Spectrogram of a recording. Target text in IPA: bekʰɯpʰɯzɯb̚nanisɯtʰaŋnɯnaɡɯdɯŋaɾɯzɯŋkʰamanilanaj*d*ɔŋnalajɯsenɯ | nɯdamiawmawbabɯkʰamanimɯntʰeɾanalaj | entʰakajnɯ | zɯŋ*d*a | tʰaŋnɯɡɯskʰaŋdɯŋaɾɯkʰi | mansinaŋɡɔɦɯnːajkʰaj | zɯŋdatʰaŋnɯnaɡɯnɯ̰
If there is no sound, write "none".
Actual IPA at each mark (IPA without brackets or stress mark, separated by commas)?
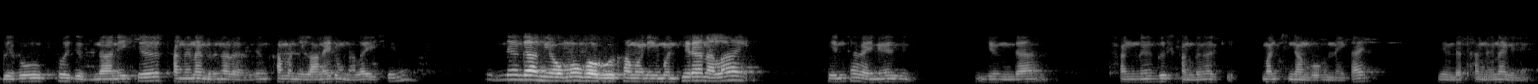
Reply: d, d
